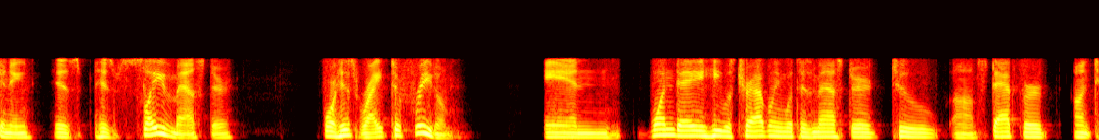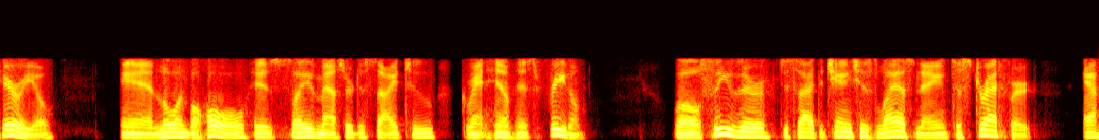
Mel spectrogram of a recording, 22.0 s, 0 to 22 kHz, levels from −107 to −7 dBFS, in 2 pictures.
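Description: Nothing here counts as a fault: it's speech coming through a Speex speech codec at 15 kbps, which leaves a light coding texture and a band that stops at about 3.8 kHz, and that's just how the codec sounds at that setting.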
